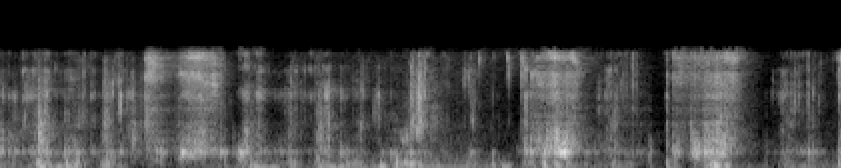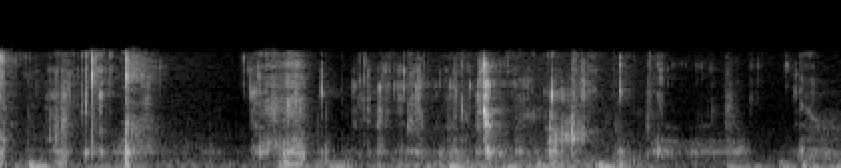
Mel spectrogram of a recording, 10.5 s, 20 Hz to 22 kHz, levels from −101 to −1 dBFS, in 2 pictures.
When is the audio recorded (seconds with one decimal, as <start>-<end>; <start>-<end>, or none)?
0.0-0.8; 1.4-3.9; 4.5-10.5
